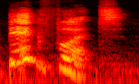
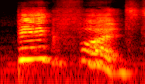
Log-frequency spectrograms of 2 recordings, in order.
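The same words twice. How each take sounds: First: Said in the usual way. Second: The keyword again, louder and higher; emphatic repeat. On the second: Shown as a demonstration. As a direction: call out Bigfoot louder and higher the second time. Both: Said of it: "the keyword for tonight is".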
